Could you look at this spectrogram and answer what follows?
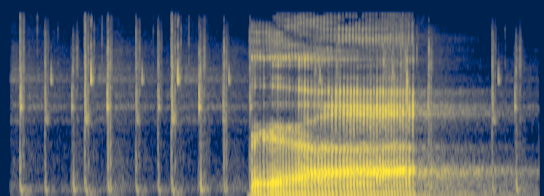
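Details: Burping: a run of quick clicking gulps, then one long, loud, croaking, frog-like burp lasting about a second.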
